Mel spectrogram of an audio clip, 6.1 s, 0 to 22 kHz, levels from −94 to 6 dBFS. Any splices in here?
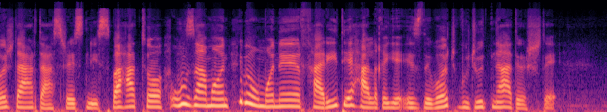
yes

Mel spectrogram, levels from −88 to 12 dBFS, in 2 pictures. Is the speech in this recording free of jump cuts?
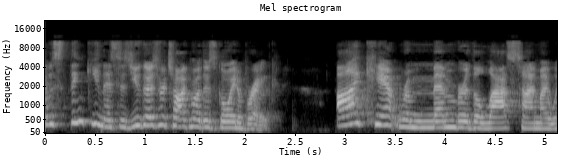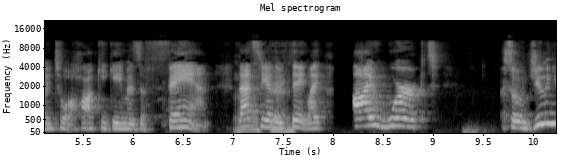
yes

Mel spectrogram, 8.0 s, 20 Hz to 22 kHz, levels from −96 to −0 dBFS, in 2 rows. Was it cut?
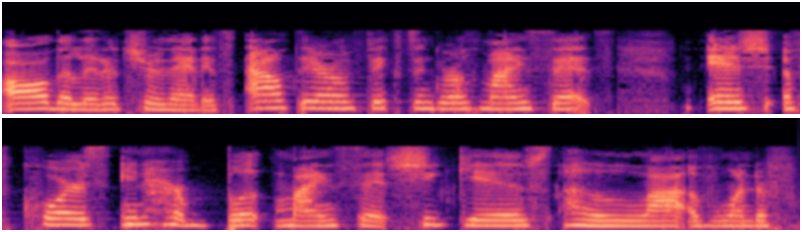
no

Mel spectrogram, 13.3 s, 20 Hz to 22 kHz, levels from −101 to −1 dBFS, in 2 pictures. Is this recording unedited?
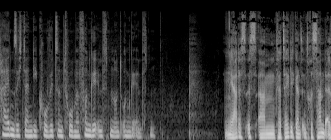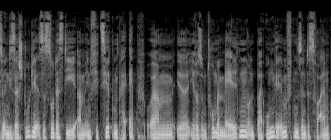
yes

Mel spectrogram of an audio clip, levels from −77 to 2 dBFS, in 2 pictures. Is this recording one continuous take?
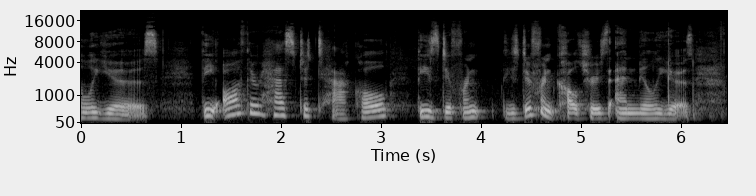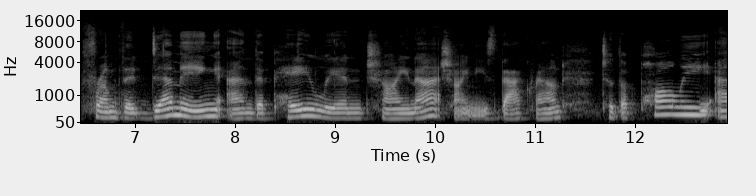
no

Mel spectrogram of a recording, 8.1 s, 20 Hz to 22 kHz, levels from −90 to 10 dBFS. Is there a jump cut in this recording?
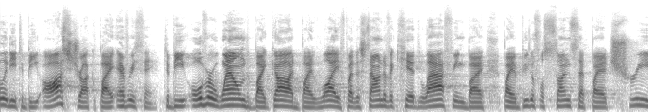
yes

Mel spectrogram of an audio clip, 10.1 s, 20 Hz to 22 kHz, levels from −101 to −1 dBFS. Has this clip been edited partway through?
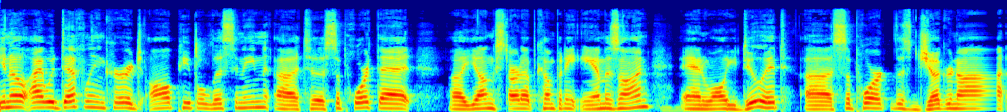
no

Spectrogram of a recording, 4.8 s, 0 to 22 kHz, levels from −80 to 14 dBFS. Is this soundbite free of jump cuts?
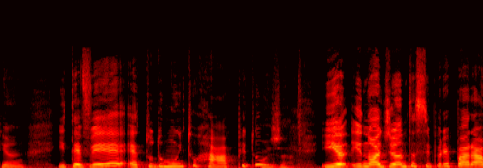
yes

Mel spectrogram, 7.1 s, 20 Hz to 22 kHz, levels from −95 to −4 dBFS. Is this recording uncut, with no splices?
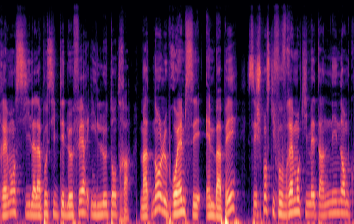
no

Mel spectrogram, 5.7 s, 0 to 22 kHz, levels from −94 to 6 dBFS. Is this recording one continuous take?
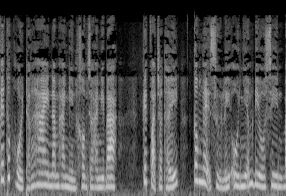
yes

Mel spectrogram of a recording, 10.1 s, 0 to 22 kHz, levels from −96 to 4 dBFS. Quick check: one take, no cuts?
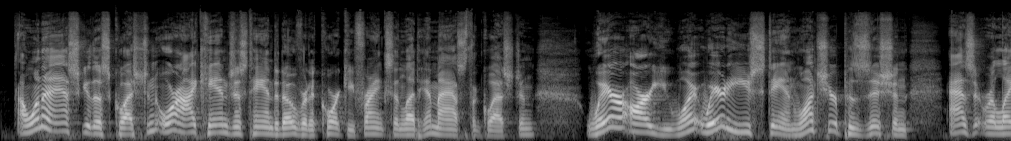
yes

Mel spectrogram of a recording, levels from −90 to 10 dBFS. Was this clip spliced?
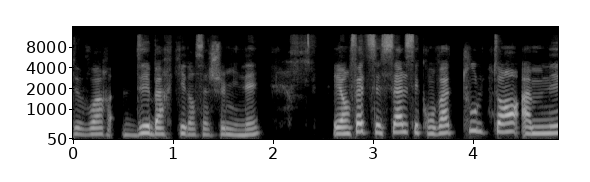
yes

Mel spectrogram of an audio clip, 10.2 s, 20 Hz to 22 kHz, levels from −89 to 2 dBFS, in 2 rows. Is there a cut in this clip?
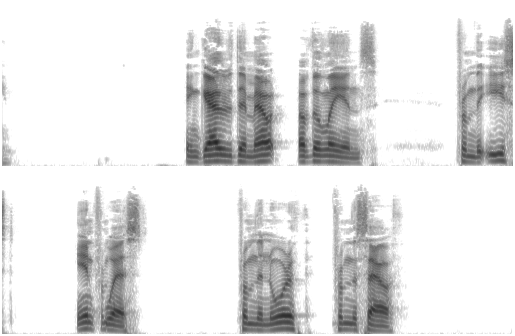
yes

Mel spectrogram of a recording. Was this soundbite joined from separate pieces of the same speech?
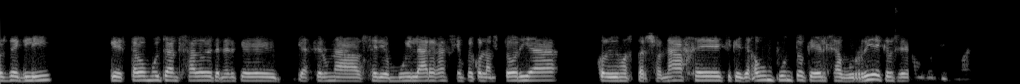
yes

